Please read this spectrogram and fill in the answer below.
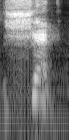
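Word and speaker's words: Scheck: Barry Sheck. Ah, eh, entendí otra cosa, Anuar. Eh, bueno, por tu mente, es check Se escribe S-C-H-E-C-K. E check.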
